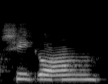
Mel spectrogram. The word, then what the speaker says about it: Qigong: Tai Chi, and also you're thinking of Qigong, Qigong, yeah.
